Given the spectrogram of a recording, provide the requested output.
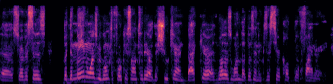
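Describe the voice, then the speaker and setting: The speech moves at a very fast pace with fairly even intonation, the sound dry and close with no echo. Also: man. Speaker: company co-founder and operations executive. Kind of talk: webinar presentation. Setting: online webinar with screen sharing.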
